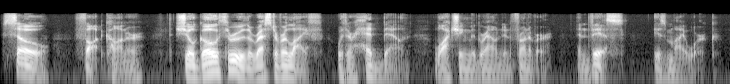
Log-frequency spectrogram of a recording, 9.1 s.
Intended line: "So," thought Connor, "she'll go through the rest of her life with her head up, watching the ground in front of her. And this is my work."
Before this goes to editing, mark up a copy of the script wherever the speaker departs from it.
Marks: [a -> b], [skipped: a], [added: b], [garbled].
"So," thought Connor, "she'll go through the rest of her life with her head [up, -> down] watching the ground in front of her. And this is my work."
